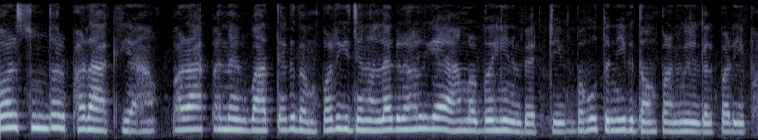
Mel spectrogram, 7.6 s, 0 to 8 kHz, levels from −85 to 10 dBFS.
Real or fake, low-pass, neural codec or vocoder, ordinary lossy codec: fake; 7.2 kHz; codec, 16 kHz, 4 kbps, FreqCodec, larger model; none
